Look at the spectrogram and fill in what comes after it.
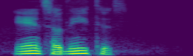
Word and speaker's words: Encinitas: I think in Spanish, Tom, you pronounce that Encinitas.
